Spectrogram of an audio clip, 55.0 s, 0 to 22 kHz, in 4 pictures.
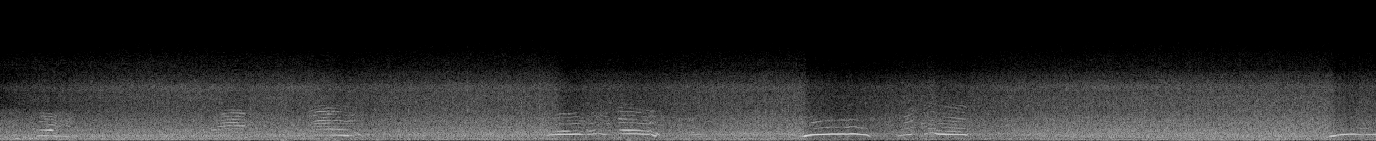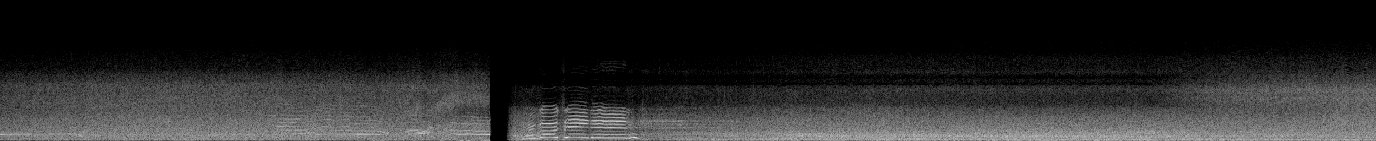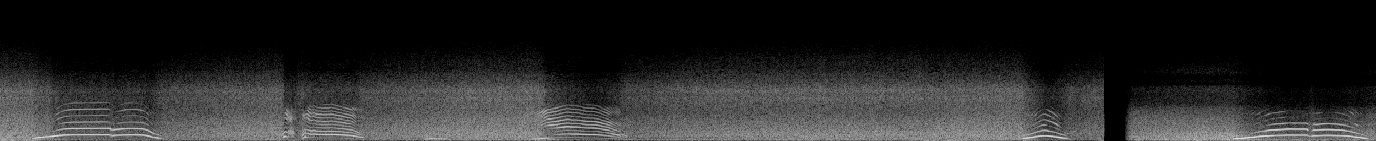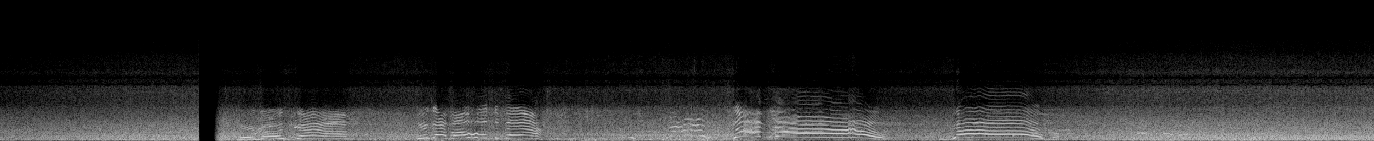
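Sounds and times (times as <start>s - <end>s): children shouting and whooping: 16.6s - 18.7s, 47.9s - 50.2s.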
